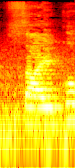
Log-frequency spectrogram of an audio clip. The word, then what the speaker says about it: psycho: अब हमने इसको क्या करना है, यहाँ से एस आई साई, और जानते हैं कि आप CHO साइको बोलते हैं, को का इसका उच्चारण आता है, तो ये हो गया साइको।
